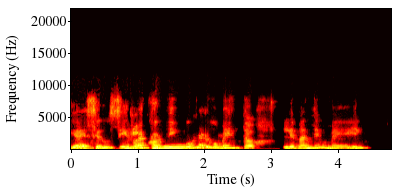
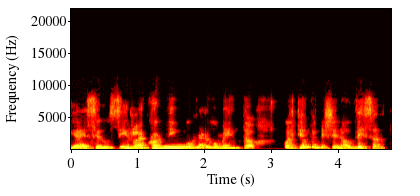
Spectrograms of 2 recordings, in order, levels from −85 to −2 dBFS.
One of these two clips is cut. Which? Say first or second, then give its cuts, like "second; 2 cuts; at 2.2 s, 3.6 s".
first; 1 cut; at 3.1 s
